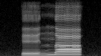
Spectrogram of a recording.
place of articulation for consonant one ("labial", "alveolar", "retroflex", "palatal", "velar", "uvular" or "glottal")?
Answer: alveolar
